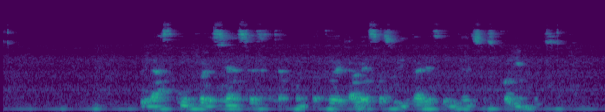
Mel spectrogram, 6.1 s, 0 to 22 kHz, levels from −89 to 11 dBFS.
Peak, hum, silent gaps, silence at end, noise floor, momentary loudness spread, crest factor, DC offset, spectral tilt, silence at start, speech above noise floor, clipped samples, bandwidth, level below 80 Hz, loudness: -18 dBFS; none; none; 0.15 s; -61 dBFS; 18 LU; 18 dB; under 0.1%; -4.5 dB/octave; 0.25 s; 26 dB; under 0.1%; 9.6 kHz; -70 dBFS; -36 LUFS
